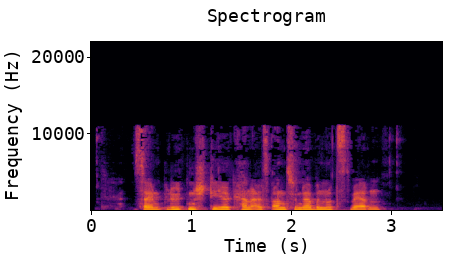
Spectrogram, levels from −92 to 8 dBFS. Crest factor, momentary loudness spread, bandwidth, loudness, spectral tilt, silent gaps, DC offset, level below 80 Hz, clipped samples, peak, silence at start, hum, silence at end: 18 dB; 4 LU; 11.5 kHz; -21 LUFS; -6 dB/octave; none; under 0.1%; -54 dBFS; under 0.1%; -4 dBFS; 0.45 s; none; 0.65 s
